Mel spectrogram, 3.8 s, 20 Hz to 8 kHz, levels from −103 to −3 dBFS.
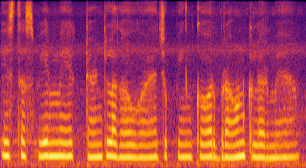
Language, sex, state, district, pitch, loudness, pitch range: Hindi, female, Uttar Pradesh, Shamli, 225 Hz, -15 LUFS, 220-240 Hz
